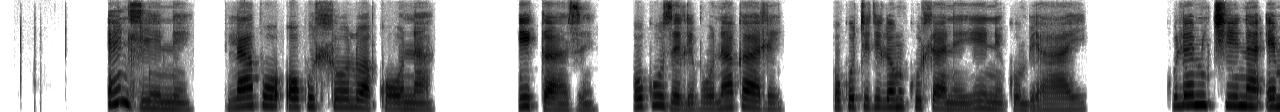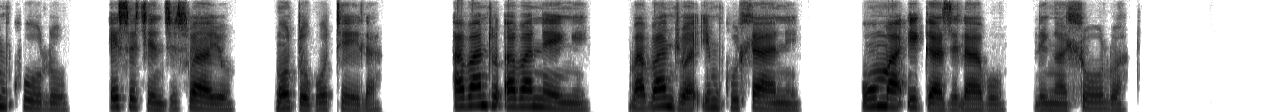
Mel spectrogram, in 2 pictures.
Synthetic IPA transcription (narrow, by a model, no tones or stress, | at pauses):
end͡ɮʱini | lapʰɔʔoɣuɬɔlwakʰɔna | iɡ̥ʱazi | uɣuzɛliβɔnaɣalɛ | uɣutʰililom̩kʰuɬanɛjiniɣumbʱɛ̰ɦaːji | ɣulemit͡ʃʼinaʔem̩kʰulu | ɛsɛt͡ʃʼend͡zʱiswajɔ | ŋɔd̥ʱɔɣɔtʰɛːla | aβantʼuʔaβaneŋi | βaβand͡ʒʱwaʔim̩kʰuɬanɛ | umaʔiɡ̥ʱazilaβɔ | liŋaɬɔːlwa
